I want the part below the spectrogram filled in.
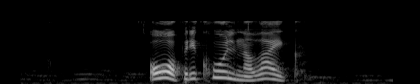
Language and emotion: Russian, positive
